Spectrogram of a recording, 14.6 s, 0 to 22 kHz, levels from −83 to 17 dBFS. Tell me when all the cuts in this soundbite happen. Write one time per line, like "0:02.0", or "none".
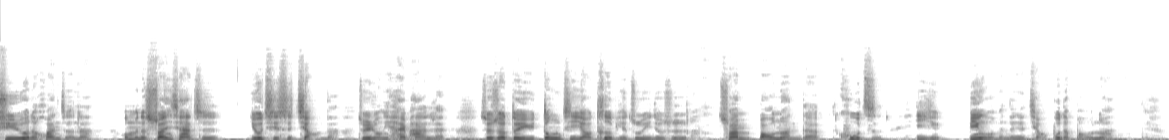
none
